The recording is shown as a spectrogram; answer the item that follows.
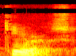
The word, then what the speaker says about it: Quiros: "Am I pronouncing your last name correctly? Qui-ros?" "KEE-ros, Mr. Quiros, okay."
